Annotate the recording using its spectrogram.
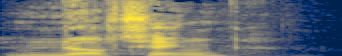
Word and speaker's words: nothing: It's a triple pun, because in the dialect of the time, the word nothing would have been pronounced as closer to nutting,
